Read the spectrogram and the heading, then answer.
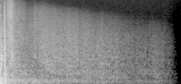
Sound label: IED Explosion Far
